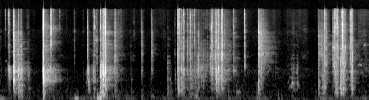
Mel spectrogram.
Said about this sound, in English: Now I go outside. I am in search of more sounds to record in high quality audio. Here's the sound of a door unlocking.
